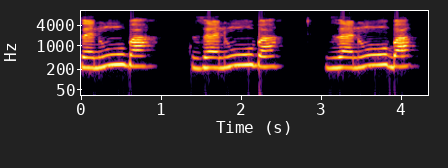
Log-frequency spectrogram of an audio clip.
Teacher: واو مدہ ہو رہا ہے. اس کو بھی ہم 2 حرکات لمبا کریں گے.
